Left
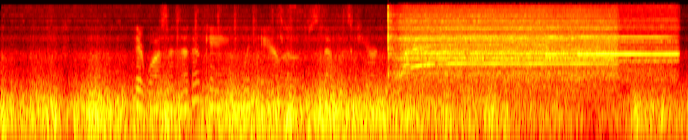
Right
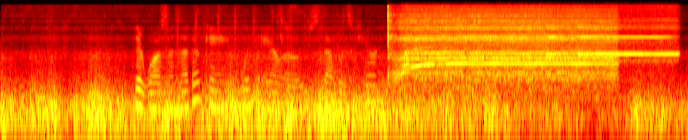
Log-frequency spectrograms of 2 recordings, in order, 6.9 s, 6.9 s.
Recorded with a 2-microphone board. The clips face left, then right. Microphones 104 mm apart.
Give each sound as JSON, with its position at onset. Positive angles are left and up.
{"t": 1.3, "sound": "a woman speaking", "side_deg": -25}
{"t": 3.9, "sound": "a hair dryer", "side_deg": -30}
{"t": 5.2, "sound": "a flute", "side_deg": 80}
